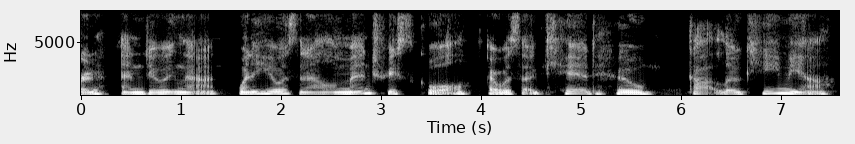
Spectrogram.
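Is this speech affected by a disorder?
Yes: ALS (Lou Gehrig's disease).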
